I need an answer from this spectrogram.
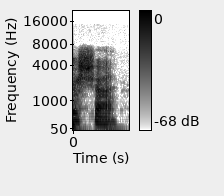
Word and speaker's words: Saoirse: it's translated from an Irish Scottish, which phonetically, when you're translating other languages, the way that they pronounce them, when Right. they're written out in the English, English characters, are not necessarily how regular, traditional English pronunciation Saoirse. is. Right. They have a Saoirse. totally different, they look at the same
